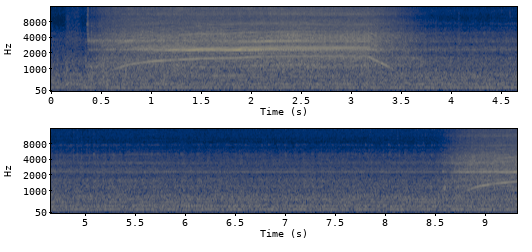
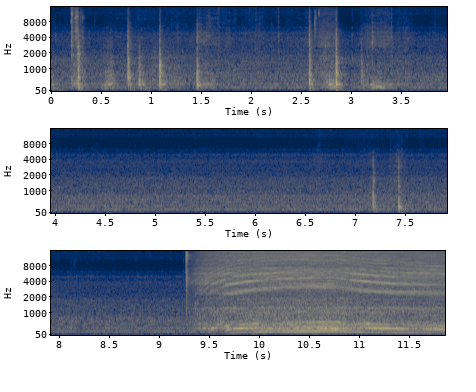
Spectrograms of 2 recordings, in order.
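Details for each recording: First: A comparison engraver of unknown make, not the RYOBI, at maximum speed: high whine spins up with a buzzy rattling edge, winds down, then restarts. One part of the body vibrates terribly; the owner thinks this may be considered acceptable at such speed. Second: Ryobi rotary engraver spinning up to a smooth, high, even whine that shifts pitch with speed, no rattle; vibration fine, only one housing part vibrates against another at maximum speed; normal running.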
